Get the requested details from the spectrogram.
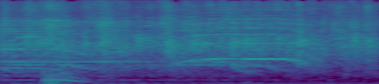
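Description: A church audience claps steadily for the whole two seconds for a minister asked to stand up, a dense patter of many hands with a brief voice or cheer rising above the applause.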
